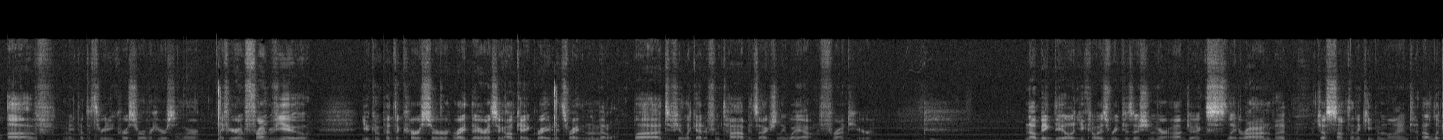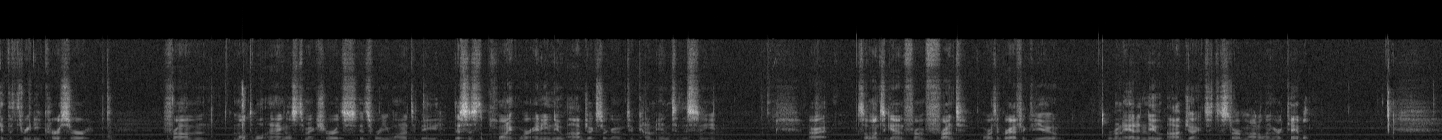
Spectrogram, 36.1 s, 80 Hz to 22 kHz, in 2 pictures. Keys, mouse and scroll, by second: 1.1-2.2 middle drag, 2.7 click, 3.9 KP_1, 6.8 click, 9.9 KP_7, 19.7 shift+s, 21.8-23.9 middle drag, 29.3 KP_1.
